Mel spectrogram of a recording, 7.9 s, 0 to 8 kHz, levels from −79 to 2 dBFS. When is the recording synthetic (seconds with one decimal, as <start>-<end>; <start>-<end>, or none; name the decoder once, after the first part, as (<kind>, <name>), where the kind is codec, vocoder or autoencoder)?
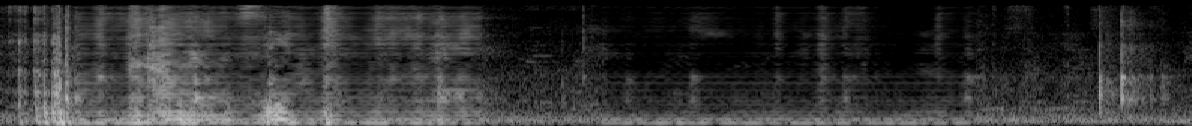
0.5-3.2 (vocoder, HiFi-GAN); 4.0-6.5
